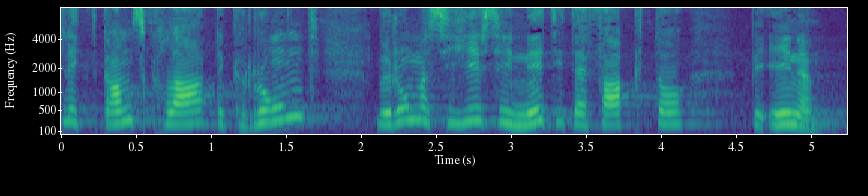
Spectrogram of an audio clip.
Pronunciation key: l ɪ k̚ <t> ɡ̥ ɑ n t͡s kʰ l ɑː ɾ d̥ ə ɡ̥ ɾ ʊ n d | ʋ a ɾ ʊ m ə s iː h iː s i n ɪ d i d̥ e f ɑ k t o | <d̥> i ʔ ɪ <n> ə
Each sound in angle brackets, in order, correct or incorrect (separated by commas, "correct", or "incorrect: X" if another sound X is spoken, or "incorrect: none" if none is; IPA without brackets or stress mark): correct, incorrect: b̥, correct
